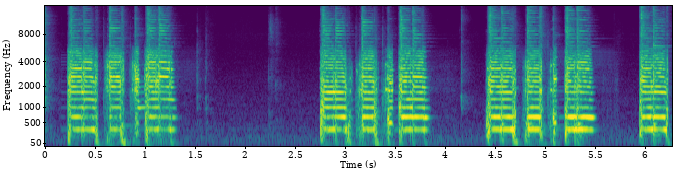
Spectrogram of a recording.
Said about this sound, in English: I might take the distortion off of this. Yeah, too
